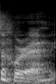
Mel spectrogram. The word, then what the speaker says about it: Uhura: It's Uhura, yeah. But it's hard. I can see how you would, like, you might want to be like, Uhura. – I think it's like Uhura.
